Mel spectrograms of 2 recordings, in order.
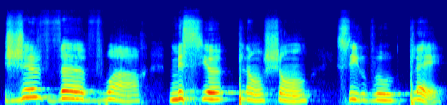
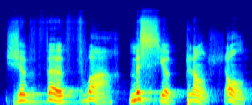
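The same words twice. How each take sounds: First: Slow, deliberate schoolbook French; slow, careful French read off a note; careful French request. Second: Slower and louder, firmly insisting; slow, louder, stubborn French demand; insistent repeat. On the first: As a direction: spell out each word of a rehearsed line. First careful request to doorman. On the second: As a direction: plant your feet and insist. Insisting again after refusal. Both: Retold or imitated.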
